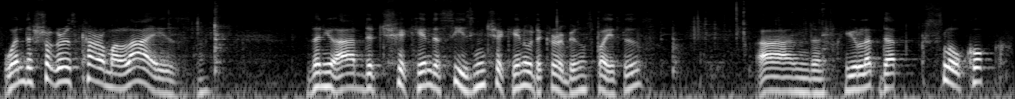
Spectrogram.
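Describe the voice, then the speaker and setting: A man's voice: high-pitched, a little hiss or hum. A man from Trinidad with a Trinidadian accent, chatting casually as a streamer and explaining things in a rambling way, full of restarts. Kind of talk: casual chat while gaming.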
